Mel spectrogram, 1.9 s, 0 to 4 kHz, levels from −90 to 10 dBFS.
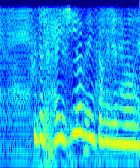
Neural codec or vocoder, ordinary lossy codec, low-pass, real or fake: codec, 16 kHz, 0.5 kbps, FreqCodec, larger model; none; 3.6 kHz; fake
